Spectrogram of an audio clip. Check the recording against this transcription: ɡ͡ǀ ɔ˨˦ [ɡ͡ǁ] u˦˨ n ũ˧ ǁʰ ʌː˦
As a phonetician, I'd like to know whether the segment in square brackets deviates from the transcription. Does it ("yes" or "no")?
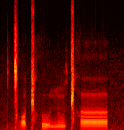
yes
